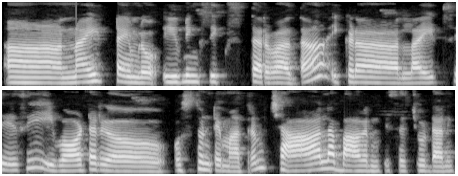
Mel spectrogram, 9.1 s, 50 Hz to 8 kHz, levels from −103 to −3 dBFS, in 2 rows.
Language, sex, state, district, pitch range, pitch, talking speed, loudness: Telugu, female, Telangana, Nalgonda, 180-215 Hz, 190 Hz, 125 wpm, -16 LUFS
